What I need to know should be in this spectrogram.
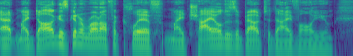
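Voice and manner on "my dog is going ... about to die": ordinary talk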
